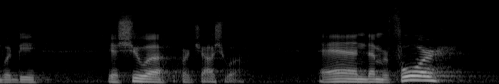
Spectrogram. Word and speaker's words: Yeshua: yes correct Jesus um his better more correct pronunciation would be Yeshua or Joshua and number four how many times did Israelites Army march around Jericho and we got seven we got 13.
